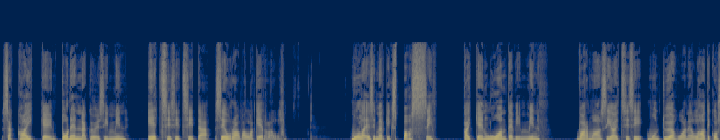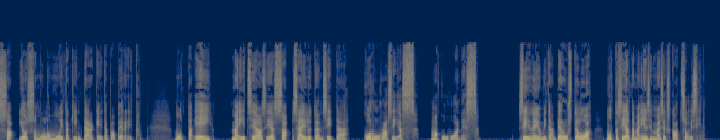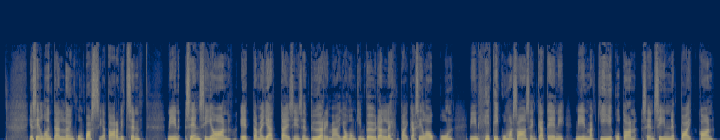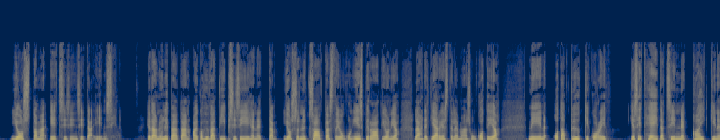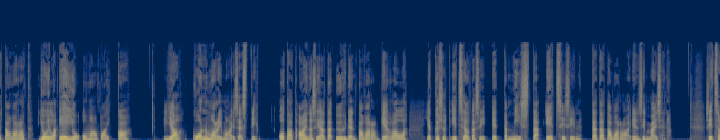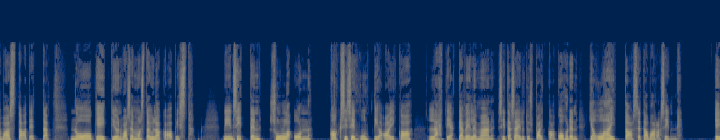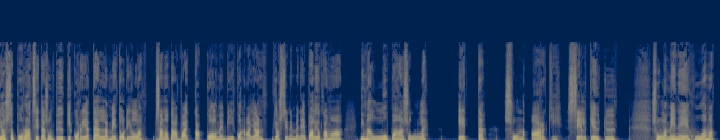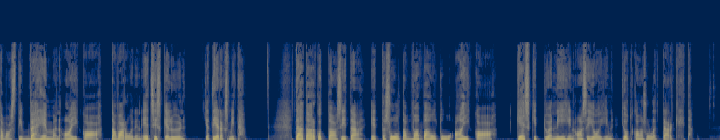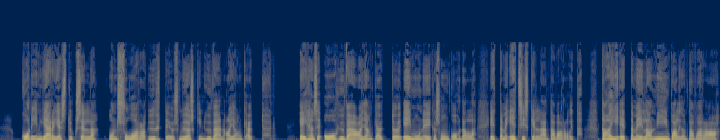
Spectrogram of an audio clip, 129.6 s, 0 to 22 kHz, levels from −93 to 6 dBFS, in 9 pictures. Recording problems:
none

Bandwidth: 15 kHz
